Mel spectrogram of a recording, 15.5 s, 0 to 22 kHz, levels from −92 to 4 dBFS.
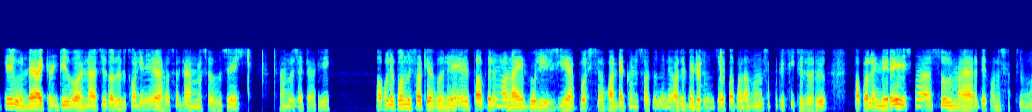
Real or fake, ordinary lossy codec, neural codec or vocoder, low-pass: fake; none; codec, 44.1 kHz, 1.7 kbps, Pupu-Codec; 3.6 kHz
